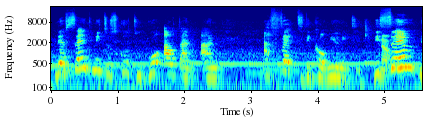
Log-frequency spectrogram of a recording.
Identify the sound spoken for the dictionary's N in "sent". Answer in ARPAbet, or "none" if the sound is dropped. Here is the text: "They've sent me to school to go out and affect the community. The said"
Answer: N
